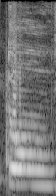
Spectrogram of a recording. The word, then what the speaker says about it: 东: The pronunciation is 的 on, 东, the first tone.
